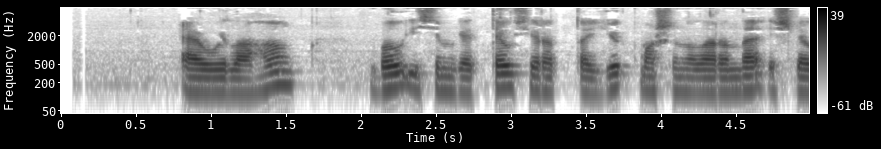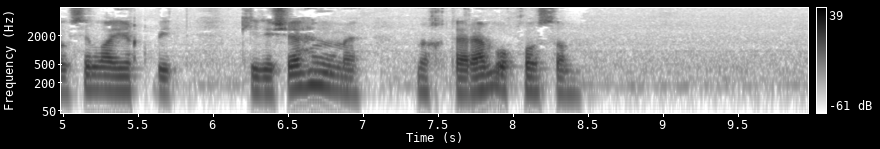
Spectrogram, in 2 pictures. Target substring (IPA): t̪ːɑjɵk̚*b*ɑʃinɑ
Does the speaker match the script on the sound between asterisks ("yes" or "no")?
no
